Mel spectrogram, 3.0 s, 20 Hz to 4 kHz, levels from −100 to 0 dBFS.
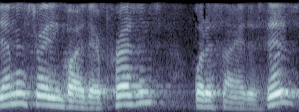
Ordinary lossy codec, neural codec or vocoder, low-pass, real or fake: AAC, 16 kbps; none; 3.6 kHz; real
